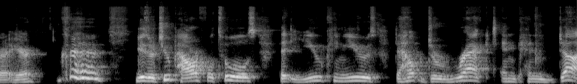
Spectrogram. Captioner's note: chuckles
